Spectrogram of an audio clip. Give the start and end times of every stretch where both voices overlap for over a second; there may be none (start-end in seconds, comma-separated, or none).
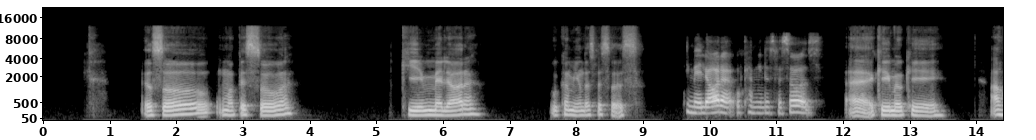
none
